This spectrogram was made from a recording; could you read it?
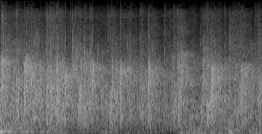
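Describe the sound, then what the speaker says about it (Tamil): Congregation at St. Thomas Shrine in Malaiyadipatty breaks into steady, dense applause for food donors, a continuous wash of many hands clapping that fills the room without pause. "இவர்களுக்கு நம்ம கரவொலி எழுப்பி பாராட்டுகளை தெரிவிப்போம்"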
